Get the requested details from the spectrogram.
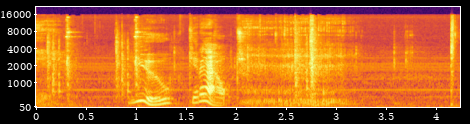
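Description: A door clicks open.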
